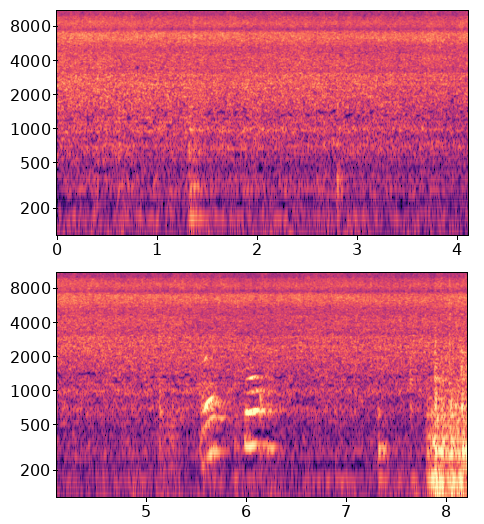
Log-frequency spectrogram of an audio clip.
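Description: Chopped radicchio, speck and onion sizzling steadily in a frying pan with a splash of wine, stirred as they cook.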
